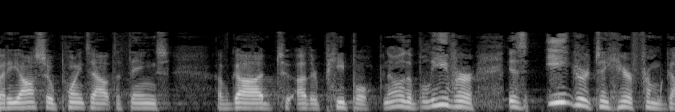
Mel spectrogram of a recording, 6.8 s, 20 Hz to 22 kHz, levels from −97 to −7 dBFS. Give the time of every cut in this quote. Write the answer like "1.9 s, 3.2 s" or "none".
3.8 s, 5.0 s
